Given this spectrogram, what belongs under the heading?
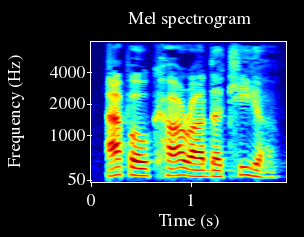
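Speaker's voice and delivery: apokaradakia said slowly, carefully, syllable by syllable.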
